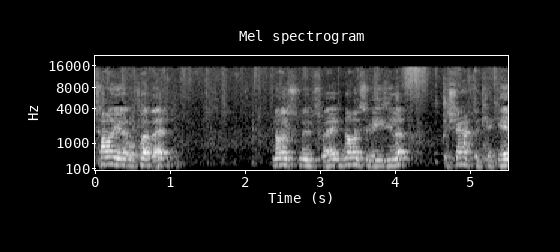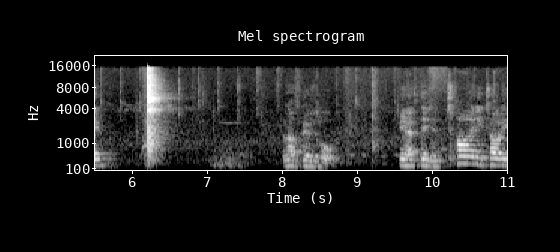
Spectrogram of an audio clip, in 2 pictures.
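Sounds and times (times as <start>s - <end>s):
golf club striking ball: 6.1s - 6.7s.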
